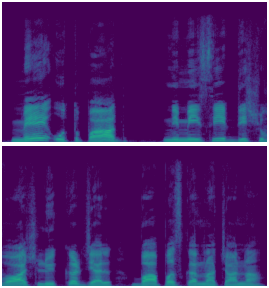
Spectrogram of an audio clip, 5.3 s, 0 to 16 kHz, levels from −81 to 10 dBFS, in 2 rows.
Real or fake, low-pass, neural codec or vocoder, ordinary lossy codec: real; 14.4 kHz; none; AAC, 64 kbps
